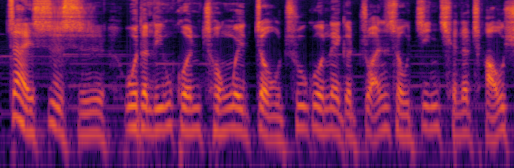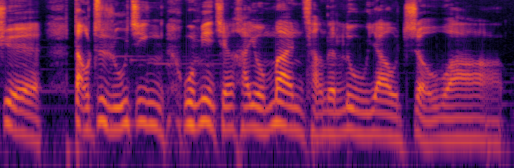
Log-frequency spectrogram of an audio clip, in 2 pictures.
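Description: A man voicing a grieving, chained male ghost who speaks slowly and heavily in a storybook reading. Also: medium pitch, mellow, faint music behind, natural voice. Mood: mournful. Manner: slow, drawn-out, heavy delivery.

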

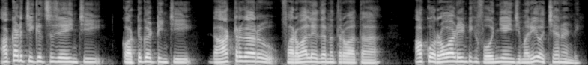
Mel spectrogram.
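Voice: mid-range voice, moderate pace, mellow, natural voice. A narrator playing a humble, crafty male office clerk who explains himself politely to his boss. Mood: deferential. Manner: deferential, polite.

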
